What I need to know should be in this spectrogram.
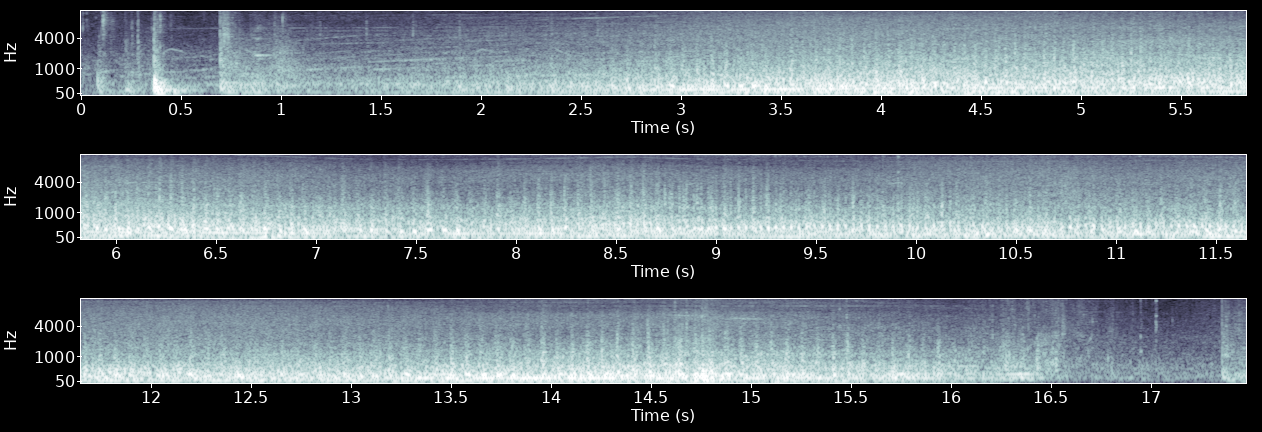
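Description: A helicopter engine whines up and its rotor thuds loudly and steadily.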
